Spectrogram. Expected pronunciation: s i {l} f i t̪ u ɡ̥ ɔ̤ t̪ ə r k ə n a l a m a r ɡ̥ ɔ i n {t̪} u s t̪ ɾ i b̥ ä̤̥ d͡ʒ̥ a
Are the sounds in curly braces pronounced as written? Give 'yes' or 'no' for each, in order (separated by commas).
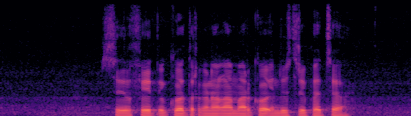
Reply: yes, no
